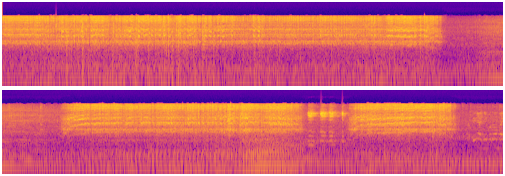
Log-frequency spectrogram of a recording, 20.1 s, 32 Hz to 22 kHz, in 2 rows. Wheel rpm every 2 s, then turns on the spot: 230, 230, 230, 230, 110, 30, 210, 220, 80, 140.
8-10 18-20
